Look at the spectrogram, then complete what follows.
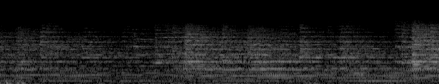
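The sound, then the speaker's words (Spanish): Church bells of the Basilica of Las Angustias in Granada ring continuously on a slightly cloudy day, their overlapping metallic peals forming a dense, sustained wash of tones that swells slightly louder toward the end, with no voices present. “Las campanas de la Virgen de la Basílica de las Angustias en este día 15, que está un poquito nublado.”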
